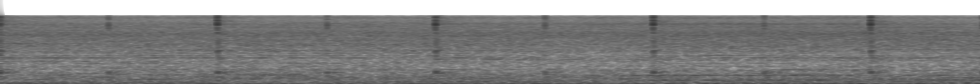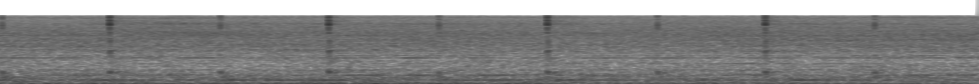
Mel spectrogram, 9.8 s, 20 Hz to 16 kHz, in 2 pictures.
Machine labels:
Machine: valve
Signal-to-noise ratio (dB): -6 dB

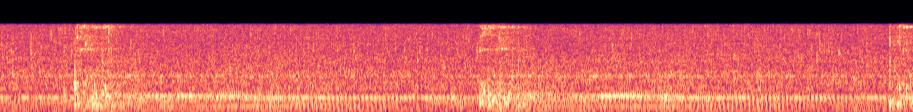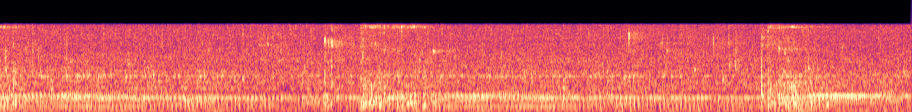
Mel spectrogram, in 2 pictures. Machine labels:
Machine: pump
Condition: abnormal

